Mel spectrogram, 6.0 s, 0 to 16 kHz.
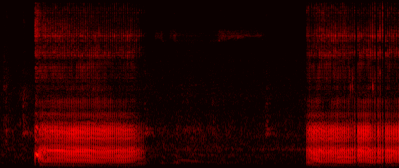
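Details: English Bulldog, a six-month-old female, snoring while asleep indoors: two long raspy, rattling breaths about 1.5 seconds each, separated by a quiet pause, with fine rapid flutter through each breath.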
